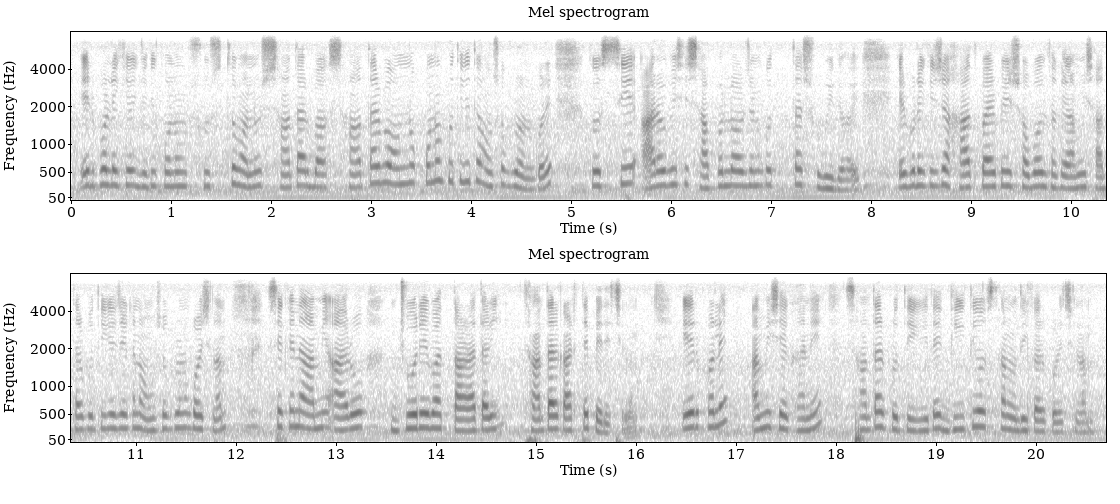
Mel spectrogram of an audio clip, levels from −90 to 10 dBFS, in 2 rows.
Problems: constant background noise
